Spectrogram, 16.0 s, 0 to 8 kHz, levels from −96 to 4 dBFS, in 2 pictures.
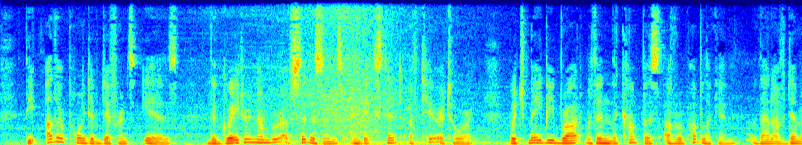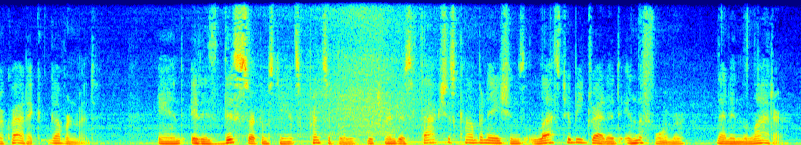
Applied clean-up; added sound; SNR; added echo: none; Motorcycle; 18 dB; none.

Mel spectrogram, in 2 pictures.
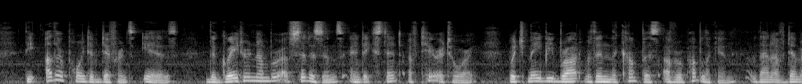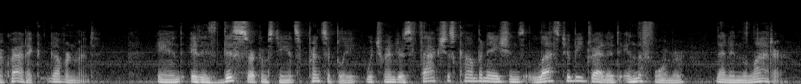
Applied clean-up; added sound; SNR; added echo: none; none; none; none.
